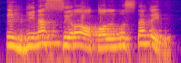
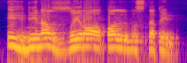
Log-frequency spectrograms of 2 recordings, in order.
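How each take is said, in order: First: The s in sirat is a light plain s. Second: The s in sirat is blended with z. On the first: This is another valid recited reading. "Pakai sin saja" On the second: This is a third valid recited reading. "shad dicampur sama zai"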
